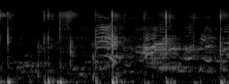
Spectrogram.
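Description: A basketball being dribbled on a concrete court: several irregular bounces, under the chatter and calls of a group of children.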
